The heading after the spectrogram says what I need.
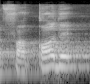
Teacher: फ़क़द क़ाफ़ हुरूफ़ मुस्तालिया में से है, तो इन हुरूफ़ मुस्तालिया के हुरूफ़ को पूर्व पढ़ते हैं। दाल में कलकला करेंगे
